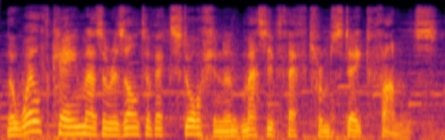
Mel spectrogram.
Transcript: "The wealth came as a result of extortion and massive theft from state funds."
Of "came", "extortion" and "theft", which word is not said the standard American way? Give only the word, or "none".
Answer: none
